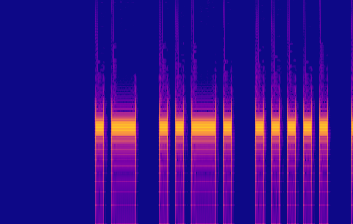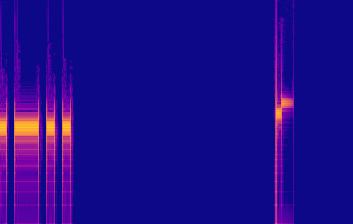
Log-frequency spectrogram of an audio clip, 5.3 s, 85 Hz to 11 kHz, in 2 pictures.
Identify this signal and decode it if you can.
Morse code, heard as a keyed tone, about 21 wpm, 700 Hz. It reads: AF5L
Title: USA Call Signs - 4 Characters - 3x Character Spacing - 20wpm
